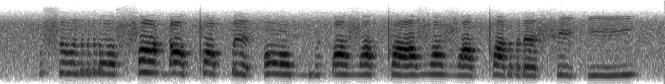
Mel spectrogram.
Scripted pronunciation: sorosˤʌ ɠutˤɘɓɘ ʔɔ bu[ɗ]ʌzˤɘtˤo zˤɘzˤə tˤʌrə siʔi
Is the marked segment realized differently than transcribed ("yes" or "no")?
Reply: no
